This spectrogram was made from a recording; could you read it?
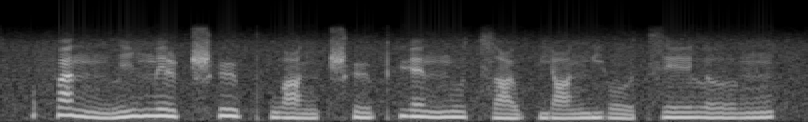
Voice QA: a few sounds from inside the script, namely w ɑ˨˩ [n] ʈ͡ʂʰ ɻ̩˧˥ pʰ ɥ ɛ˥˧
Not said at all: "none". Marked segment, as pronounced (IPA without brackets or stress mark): ŋ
